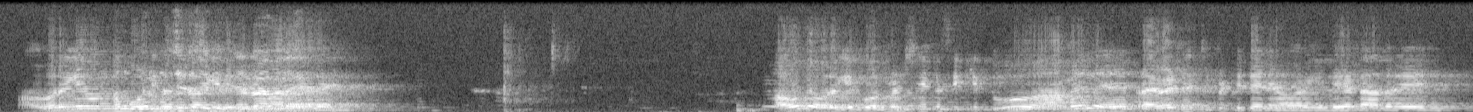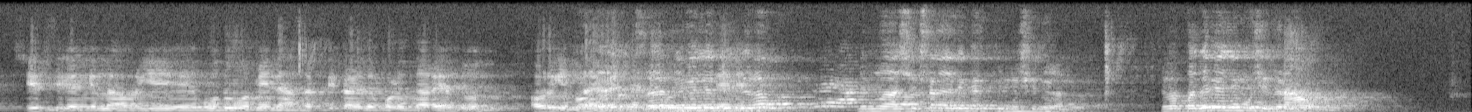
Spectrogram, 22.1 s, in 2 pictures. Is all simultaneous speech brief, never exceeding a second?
No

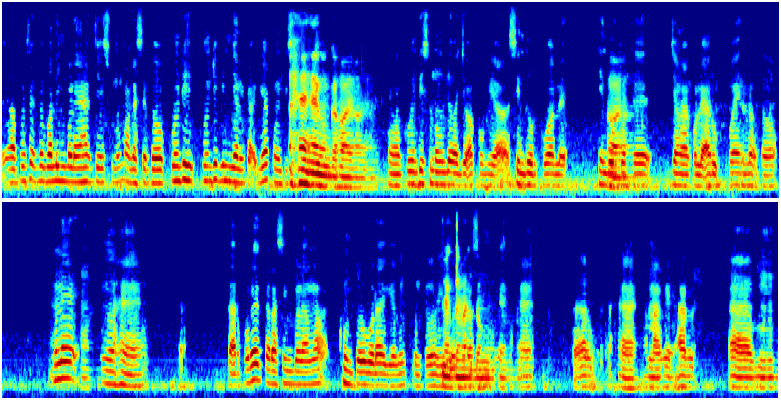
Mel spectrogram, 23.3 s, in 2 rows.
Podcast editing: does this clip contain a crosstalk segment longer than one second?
Yes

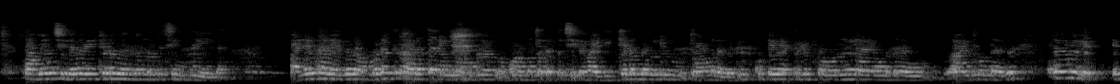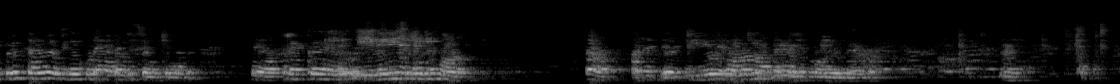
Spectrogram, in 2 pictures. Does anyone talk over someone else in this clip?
Yes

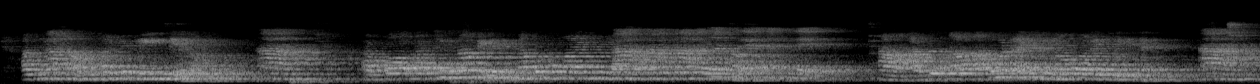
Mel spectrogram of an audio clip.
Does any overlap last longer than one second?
Yes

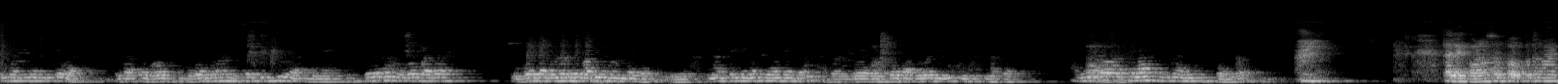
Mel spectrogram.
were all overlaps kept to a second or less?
Yes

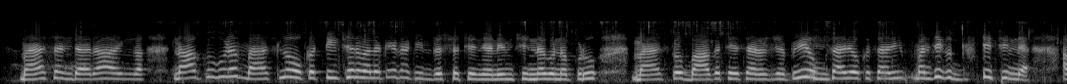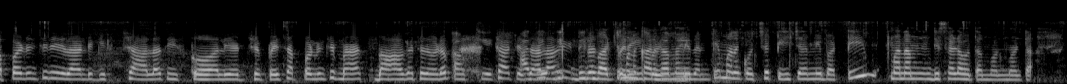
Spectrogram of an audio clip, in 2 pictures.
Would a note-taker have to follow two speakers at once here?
Yes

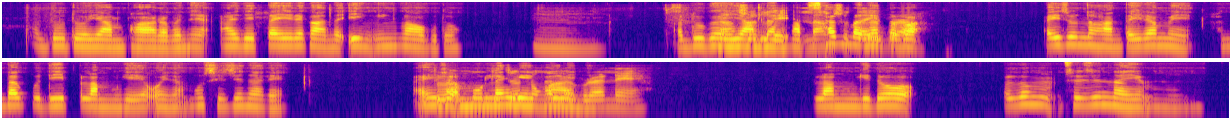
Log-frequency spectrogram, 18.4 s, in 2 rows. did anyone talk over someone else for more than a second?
Yes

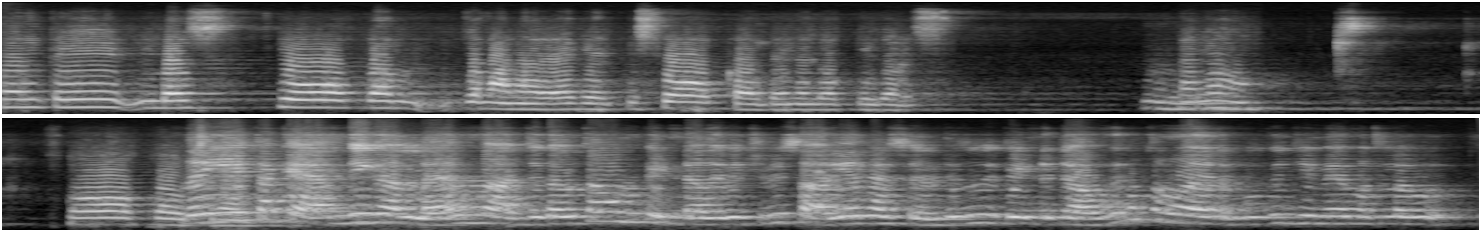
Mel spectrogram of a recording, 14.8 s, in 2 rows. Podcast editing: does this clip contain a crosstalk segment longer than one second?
No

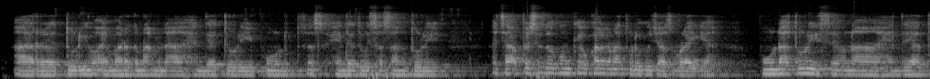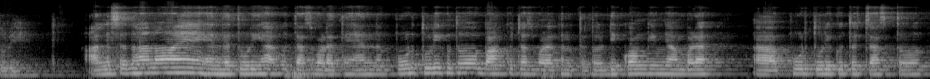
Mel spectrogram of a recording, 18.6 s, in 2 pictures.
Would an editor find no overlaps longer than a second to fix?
Yes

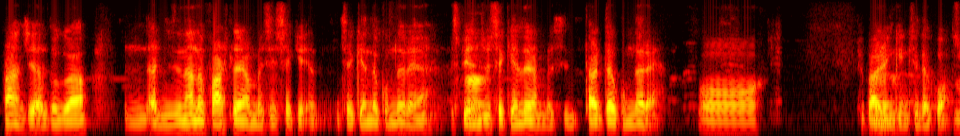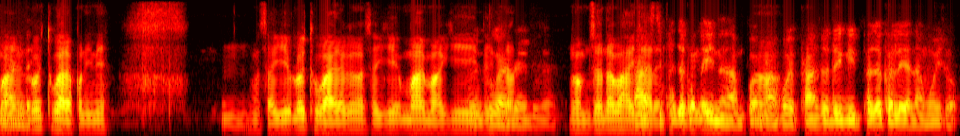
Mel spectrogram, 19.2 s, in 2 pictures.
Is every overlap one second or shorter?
Yes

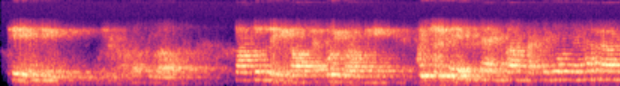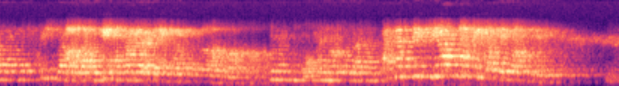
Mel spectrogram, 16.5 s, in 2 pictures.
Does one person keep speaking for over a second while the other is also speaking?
Yes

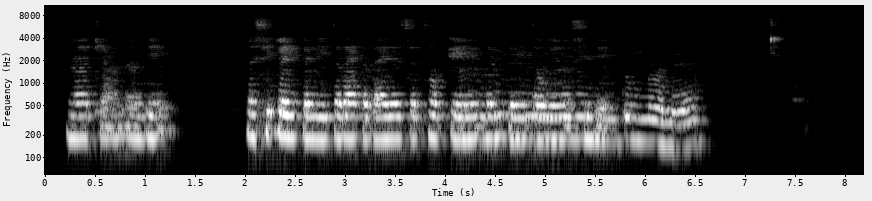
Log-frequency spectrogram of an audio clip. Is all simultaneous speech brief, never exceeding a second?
No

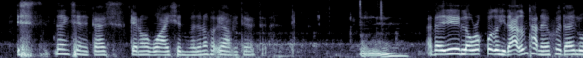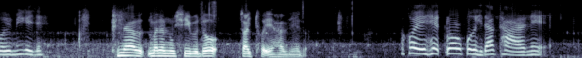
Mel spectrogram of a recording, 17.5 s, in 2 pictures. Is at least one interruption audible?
No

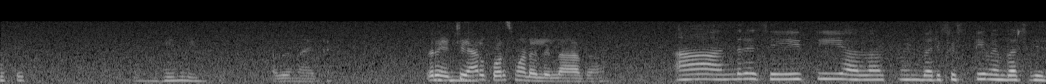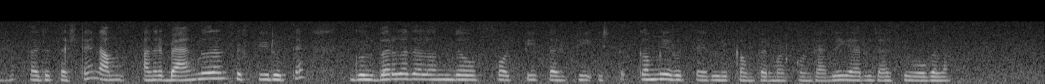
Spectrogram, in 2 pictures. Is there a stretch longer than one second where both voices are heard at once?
No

